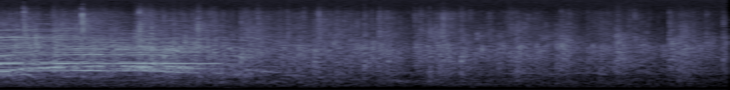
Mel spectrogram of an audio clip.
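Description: An audience claps in a dense, steady burst of applause, loudest at the start with some voices mixed in, then continuing slightly softer until the end.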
